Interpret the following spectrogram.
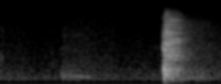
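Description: A single short cough, sudden and loud against near-silent room tone, about a second and a half in.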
